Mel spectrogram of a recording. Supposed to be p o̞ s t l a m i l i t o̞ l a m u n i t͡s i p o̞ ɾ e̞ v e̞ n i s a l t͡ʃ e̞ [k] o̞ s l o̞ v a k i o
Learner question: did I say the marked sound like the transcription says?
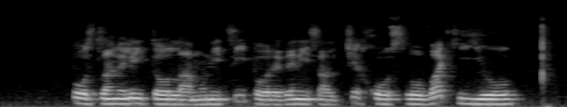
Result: no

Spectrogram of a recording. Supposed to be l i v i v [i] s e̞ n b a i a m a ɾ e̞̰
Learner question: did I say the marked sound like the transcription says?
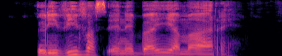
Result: no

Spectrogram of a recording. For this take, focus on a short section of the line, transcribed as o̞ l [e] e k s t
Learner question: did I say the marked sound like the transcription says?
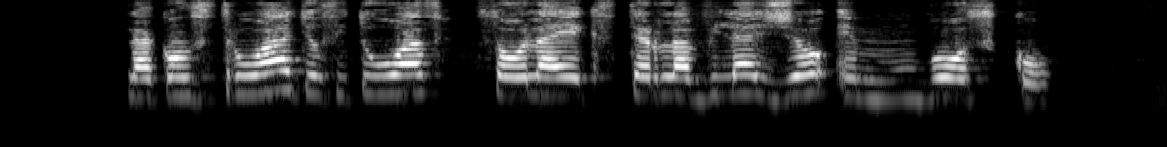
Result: no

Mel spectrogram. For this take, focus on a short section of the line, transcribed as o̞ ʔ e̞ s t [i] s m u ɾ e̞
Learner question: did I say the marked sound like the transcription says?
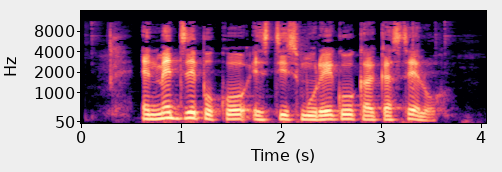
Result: yes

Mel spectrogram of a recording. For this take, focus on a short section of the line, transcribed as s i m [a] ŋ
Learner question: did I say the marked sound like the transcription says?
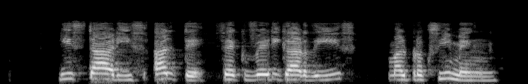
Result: no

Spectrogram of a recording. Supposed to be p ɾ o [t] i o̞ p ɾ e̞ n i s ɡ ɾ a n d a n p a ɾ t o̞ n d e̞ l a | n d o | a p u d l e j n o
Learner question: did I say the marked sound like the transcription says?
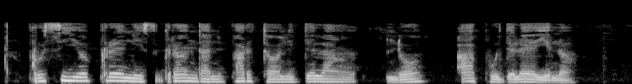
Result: no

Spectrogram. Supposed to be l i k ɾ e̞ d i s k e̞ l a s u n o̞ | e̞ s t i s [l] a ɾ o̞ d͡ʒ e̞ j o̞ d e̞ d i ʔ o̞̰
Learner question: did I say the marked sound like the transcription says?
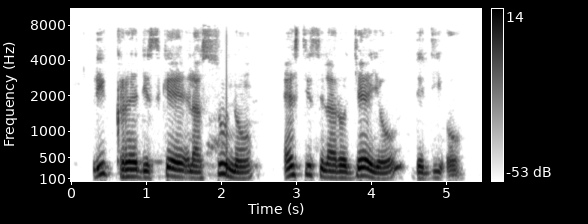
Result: yes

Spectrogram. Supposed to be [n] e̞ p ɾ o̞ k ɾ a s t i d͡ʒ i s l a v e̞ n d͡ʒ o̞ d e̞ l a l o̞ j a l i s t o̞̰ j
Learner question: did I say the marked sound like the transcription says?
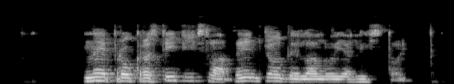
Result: yes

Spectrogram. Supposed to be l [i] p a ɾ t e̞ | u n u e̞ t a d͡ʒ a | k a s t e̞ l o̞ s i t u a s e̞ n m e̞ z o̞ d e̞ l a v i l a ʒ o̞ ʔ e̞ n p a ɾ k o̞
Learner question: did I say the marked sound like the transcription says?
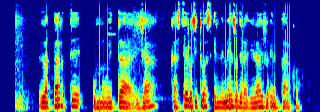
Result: no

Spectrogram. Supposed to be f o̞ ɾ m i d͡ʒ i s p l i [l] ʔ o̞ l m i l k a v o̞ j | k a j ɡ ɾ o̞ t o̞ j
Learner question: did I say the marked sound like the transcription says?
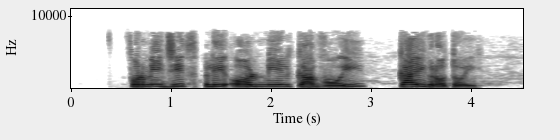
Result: no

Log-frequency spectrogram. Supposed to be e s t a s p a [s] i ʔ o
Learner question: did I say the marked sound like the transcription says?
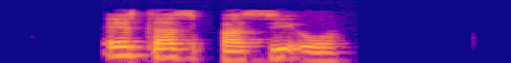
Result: yes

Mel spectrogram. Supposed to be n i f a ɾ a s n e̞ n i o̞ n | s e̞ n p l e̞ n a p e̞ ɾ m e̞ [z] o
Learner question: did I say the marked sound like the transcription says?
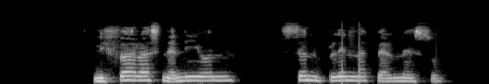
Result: no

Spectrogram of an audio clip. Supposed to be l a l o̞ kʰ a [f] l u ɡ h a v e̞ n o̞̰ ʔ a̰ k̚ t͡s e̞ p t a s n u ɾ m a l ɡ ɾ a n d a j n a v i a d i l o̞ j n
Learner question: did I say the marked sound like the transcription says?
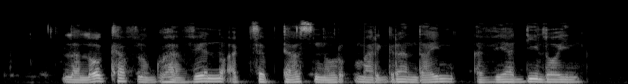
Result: yes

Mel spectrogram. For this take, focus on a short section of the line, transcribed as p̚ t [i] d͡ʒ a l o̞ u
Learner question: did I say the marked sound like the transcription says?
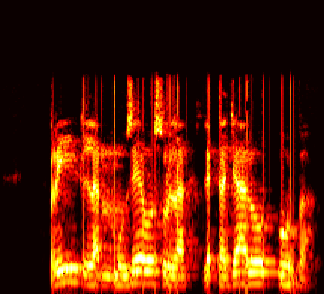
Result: no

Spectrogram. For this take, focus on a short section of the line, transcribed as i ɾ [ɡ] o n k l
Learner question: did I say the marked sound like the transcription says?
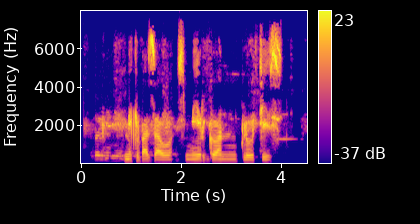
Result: yes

